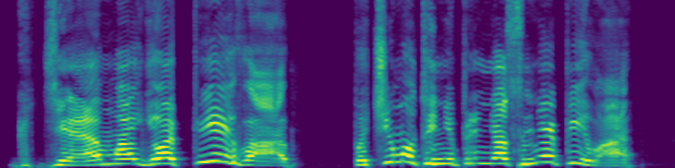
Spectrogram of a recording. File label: granny error; npc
